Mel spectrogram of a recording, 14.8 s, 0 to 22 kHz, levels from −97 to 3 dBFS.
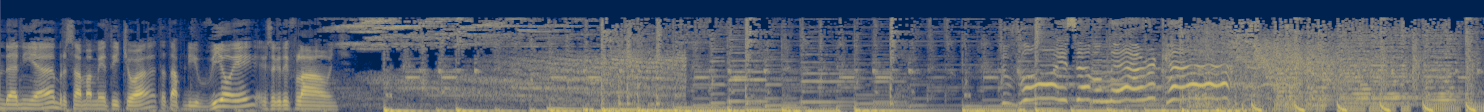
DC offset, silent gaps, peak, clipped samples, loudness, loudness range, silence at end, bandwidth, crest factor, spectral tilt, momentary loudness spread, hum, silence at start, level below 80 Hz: under 0.1%; none; -6 dBFS; under 0.1%; -23 LUFS; 5 LU; 0 s; 11.5 kHz; 16 dB; -3.5 dB/octave; 8 LU; none; 0 s; -26 dBFS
